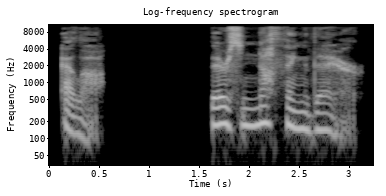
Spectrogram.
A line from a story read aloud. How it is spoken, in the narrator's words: he said softly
